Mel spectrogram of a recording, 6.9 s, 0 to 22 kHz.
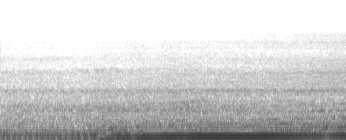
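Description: Diesel engines of a DB class 612 RegioSwinger multiple unit running under load as the train pulls away. A deep, steady drone that grows louder over the first few seconds, then holds.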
